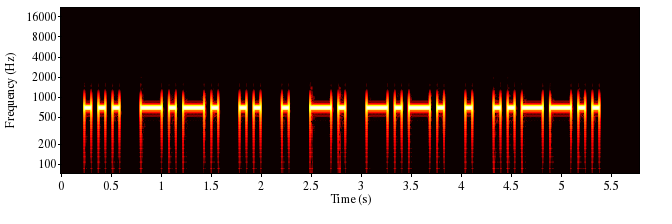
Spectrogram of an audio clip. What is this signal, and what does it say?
Morse code, heard as a keyed tone, about 17 wpm, 700 Hz. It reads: SCIENCE?
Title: Sentences from Top 1000 Words - Review Part 2 - 17wpm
